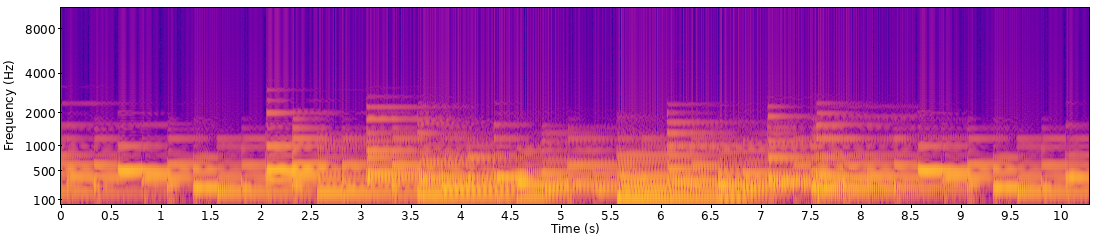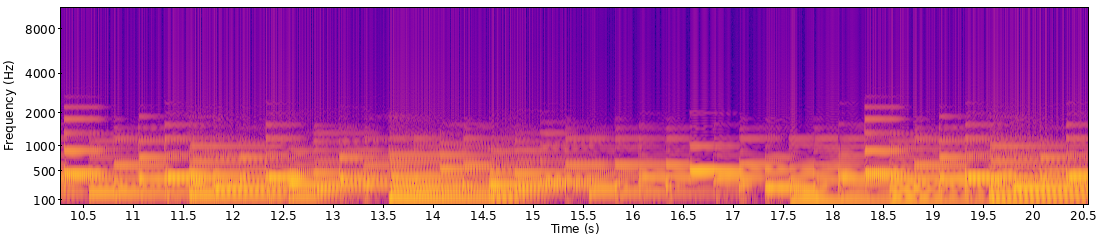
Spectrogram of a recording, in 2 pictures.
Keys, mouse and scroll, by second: 0.0-0.3 typing, 1.9-4.6 typing, 5.7 [, 6.5 space, 6.6 click, 6.8 space, 9.8-11.6 typing, 12.8-13.5 typing, 14.9-17.5 typing, 19.7-20.5 typing.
